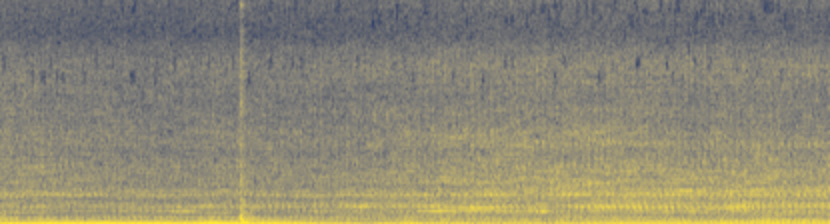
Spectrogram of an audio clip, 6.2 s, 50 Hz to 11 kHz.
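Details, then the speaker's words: VAZ 2106 (Zhiguli) after knock repair, first start after battery recharge, idling: steady hum with an odd, unexplained buzzing rattle, possibly something loose such as a shield near the gearbox; oil level fine; abnormal engine noise. "работы какой то очень непонятный звук происходит и знают куда но этот звук очень какой-то странноватый такой"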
